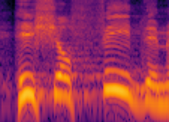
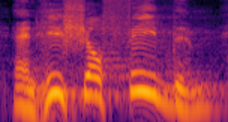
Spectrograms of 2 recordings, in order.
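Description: First: "feed" lifted high and punched; stress on feed. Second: He leaned on, slow and falling; weight the word "he", drawn out; stress on he. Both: Shown as a demonstration.

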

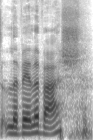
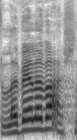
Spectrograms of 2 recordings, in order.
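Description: First: Levez la vache en francés; French phrase. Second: "levez la vache" louder and higher; French phrase. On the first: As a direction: decir "levez la vache" con acento francés. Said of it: "I can also say in French". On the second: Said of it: "That is all I remember is". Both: Shown as a demonstration.

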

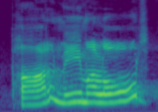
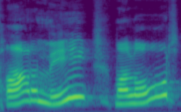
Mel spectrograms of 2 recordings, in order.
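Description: First: A hint of English politeness; polite English accent. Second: Put-on light, higher English accent, very polite. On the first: Preacher voicing Gideon again, faintly English and polite. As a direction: ask it gently, a touch of English accent. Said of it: "Again, very polite". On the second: Preacher voicing Gideon to the congregation, lightly English and polite. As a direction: ask it with teacup-and-pinky English politeness. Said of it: "Very polite".

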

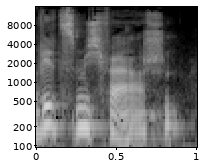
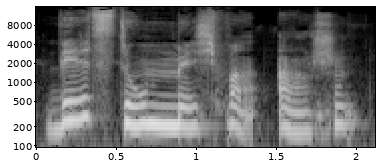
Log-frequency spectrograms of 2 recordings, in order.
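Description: First: Said in the usual way. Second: Slow, louder, stretched indignation; louder, slower second take of the question; drawn-out louder repeat. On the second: Retold or imitated. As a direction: stretch it out in disbelief.

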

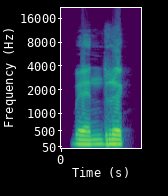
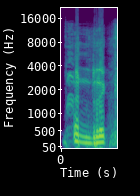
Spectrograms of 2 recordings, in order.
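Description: First: Said in the usual way. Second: Laughing through the word Bandrek. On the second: Real, not acted. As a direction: repeat Bandrek while cracking up. Repeats answer laughing.

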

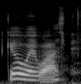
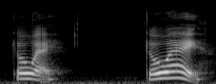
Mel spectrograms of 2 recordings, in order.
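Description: First: Said in the usual way. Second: Louder each time, shooing the wasp off; shooing yell. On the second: Real, not acted. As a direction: build from a firm shoo to a yell.

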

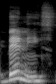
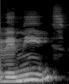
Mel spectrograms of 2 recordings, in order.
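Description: First: "Dennis" in the English way, stress on the first syllable "DE-nnis"; "Dennis" with two syllables, like Dennis Rodman; "Dennis" as the masculine form, short, with no final "e". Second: "Denise" said the Spanish way, stress on the last syllable "-ni-se"; "Denise" with three syllables, ending in "se"; "Denise" as the feminine form, de-NI-se. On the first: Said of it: "se dice Dennis". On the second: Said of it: "en masculino se dice Dennis". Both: Shown as a demonstration.

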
